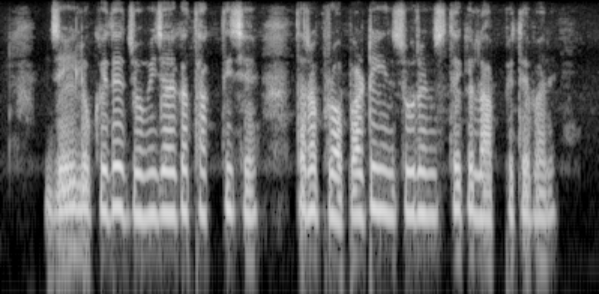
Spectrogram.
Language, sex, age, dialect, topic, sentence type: Bengali, female, 18-24, Western, banking, statement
